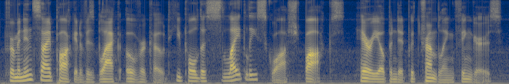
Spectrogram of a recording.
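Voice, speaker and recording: A man reading a children's novel aloud as an audiobook, in expressive scripted narration. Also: lowish voice, a little slow, vocal fry, few pauses. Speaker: audiobook reader.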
